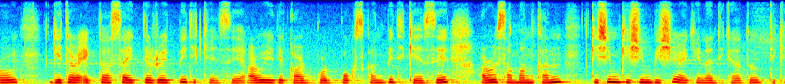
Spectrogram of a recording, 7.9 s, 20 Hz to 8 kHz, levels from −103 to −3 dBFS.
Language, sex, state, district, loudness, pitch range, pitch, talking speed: Nagamese, female, Nagaland, Dimapur, -15 LUFS, 210-230 Hz, 220 Hz, 220 wpm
